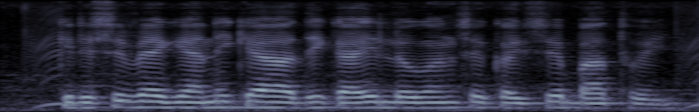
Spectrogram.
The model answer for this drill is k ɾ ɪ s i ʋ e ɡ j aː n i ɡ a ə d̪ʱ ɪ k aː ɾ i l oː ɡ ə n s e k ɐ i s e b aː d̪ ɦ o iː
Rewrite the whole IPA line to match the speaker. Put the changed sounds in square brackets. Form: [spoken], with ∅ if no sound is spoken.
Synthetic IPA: k ɾ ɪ s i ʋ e ɡ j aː n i [k] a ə d̪ʱ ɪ k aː ɾ i l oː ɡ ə n s e k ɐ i s e b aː [t̪] ɦ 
